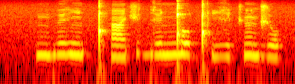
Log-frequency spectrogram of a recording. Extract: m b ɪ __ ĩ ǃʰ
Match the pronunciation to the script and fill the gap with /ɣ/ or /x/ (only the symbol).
ɣ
